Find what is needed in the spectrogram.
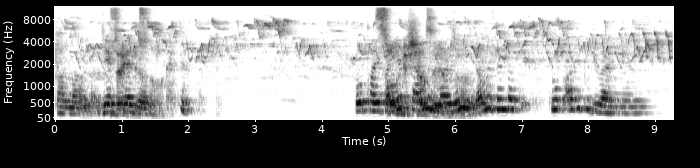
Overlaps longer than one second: present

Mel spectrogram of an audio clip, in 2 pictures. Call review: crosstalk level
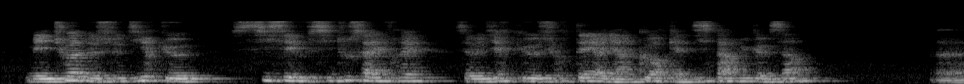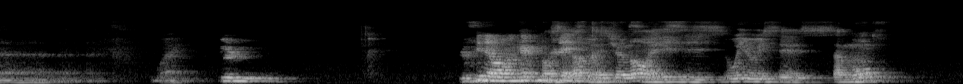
present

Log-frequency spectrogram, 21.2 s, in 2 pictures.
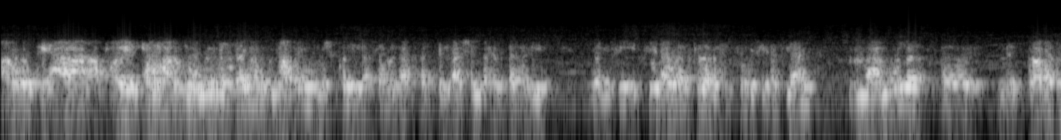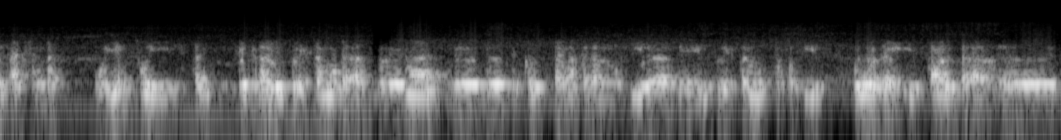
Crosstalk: present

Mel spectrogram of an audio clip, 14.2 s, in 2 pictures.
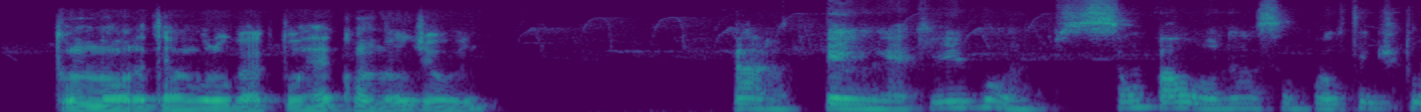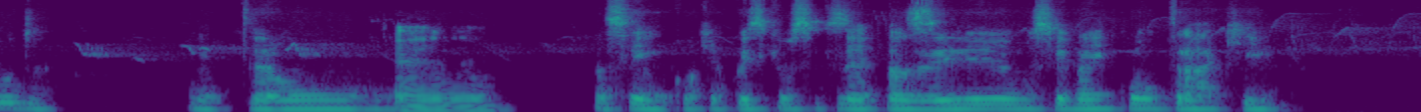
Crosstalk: none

